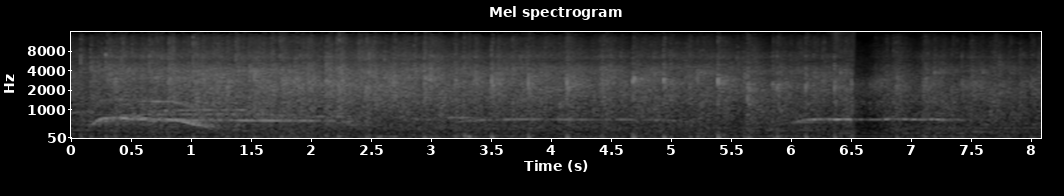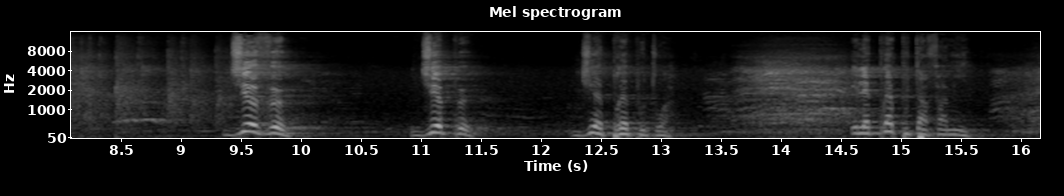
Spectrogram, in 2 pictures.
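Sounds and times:
church congregation applauding: 0:00.0 - 0:09.6
speech: 0:09.4 - 0:10.0, 0:11.0 - 0:11.6, 0:12.3 - 0:13.2, 0:14.6 - 0:15.7.

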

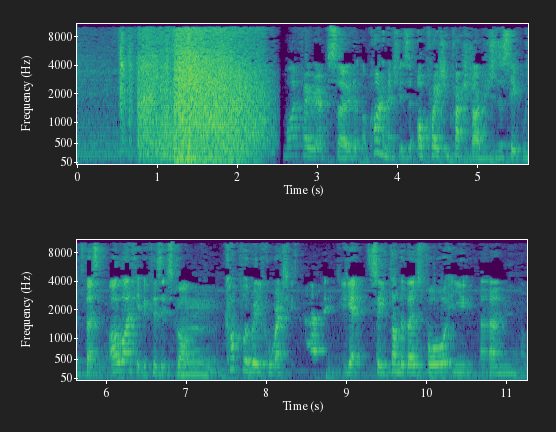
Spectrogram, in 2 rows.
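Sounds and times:
missile firing sound effect: 0:00.7 - 0:02.5
speech: 0:02.7 - 0:11.2.

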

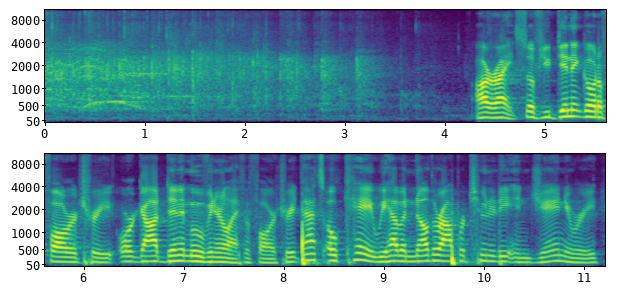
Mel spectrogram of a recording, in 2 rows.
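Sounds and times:
crowd applause: 0:00.0 - 0:03.4
speech: 0:04.3 - 0:11.2.

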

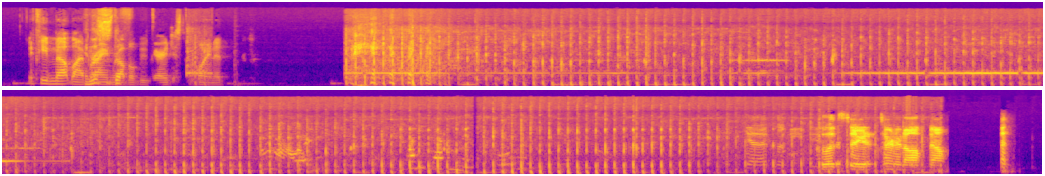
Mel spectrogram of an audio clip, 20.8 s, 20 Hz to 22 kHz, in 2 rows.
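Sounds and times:
speech: 0:00.2 - 0:02.5, 0:03.4 - 0:04.4, 0:18.6 - 0:19.9
laughter: 0:00.8 - 0:01.2, 0:03.4 - 0:05.2
Russian Woodpecker over-the-horizon radar signal clicking pulses: 0:01.8 - 0:02.2, 0:03.4 - 0:19.9
faint whistling tones: 0:04.1 - 0:11.9.

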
